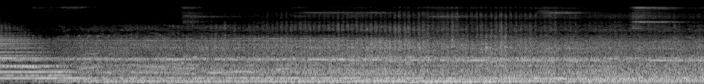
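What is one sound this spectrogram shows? Train wheels clatter on the rails.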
